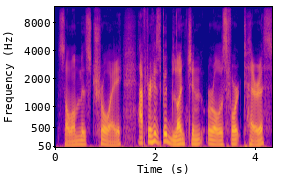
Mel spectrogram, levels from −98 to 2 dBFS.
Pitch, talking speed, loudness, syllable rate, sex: 105 Hz, 140 wpm, -21 LUFS, 4.0 syllables/s, male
